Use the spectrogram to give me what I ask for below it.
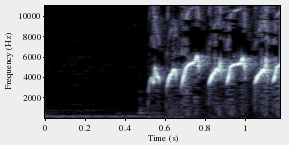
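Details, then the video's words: Scarlet minivet, locally called sepah hutan, in a brisk rolling song: a low steady hum, then a rapid string of high, upward-sweeping whistled notes that begins abruptly and is still running at the end. "BURUNG MANTENAN GACOR ROLL PANJANG"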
